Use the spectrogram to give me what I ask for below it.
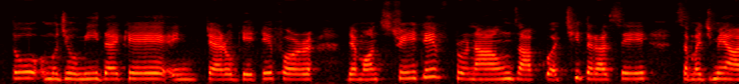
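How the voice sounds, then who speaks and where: High-voiced woman teaching English grammar. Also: a little mellow. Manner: slow, deliberate reading of English examples, quick explanations. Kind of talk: grammar lesson, reading quiz sentences aloud. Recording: dull lo-fi sound.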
